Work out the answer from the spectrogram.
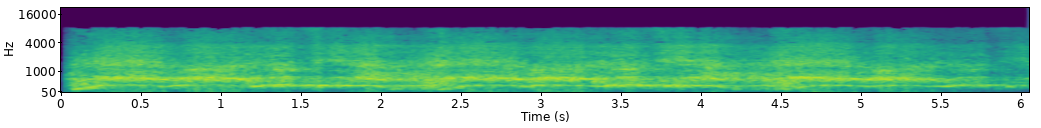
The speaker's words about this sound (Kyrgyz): парламенттин имараты алдында миңдеген демонстранттар Украинанын жана Евробиримдиктин тууларын желбиретип, революция деп ураан чакырып турушту.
